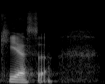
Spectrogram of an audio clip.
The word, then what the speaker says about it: Chiesa: Chisa? It's something like that. Chiesa. That's how you say it. Chiesa.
